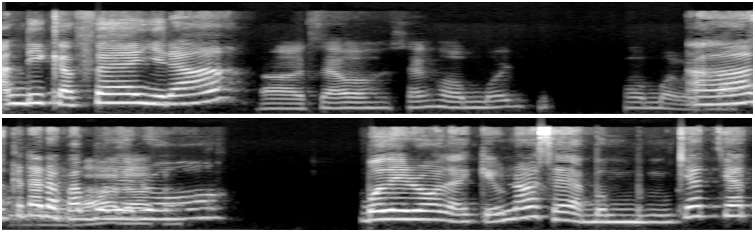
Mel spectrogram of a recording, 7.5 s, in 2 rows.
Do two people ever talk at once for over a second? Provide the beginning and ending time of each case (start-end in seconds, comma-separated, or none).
3.4-4.6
